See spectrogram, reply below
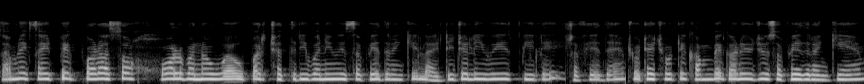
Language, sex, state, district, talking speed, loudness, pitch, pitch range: Hindi, female, Goa, North and South Goa, 235 wpm, -19 LUFS, 240 Hz, 230-250 Hz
